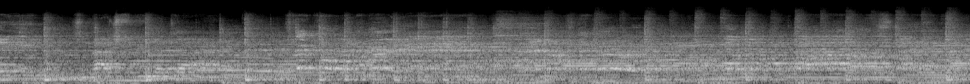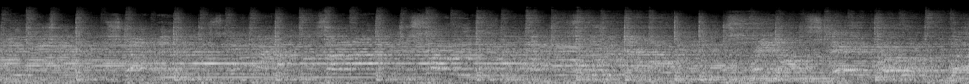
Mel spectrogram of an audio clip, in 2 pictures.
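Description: Live rock band playing in a large hall: a drum kit keeps a steady beat under electric and acoustic guitars.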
